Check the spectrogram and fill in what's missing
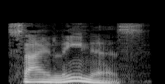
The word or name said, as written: silenos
